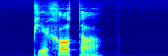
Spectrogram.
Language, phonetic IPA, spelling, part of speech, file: Polish, [pʲjɛˈxɔta], piechota, noun, Pl-piechota.ogg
